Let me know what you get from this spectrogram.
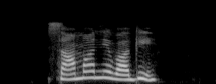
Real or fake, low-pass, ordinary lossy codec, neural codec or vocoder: fake; 7.2 kHz; AAC, 32 kbps; codec, 16 kHz, 4 kbps, FunCodec, trained on LibriTTS, 50 frames a second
